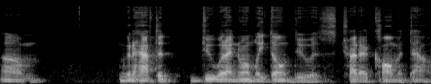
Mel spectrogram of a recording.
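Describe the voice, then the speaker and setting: Soft-spoken, a man with a very deep, low pitch, vocal fry and a bright, sharp tone talks at a fairly quick pace with ordinary pitch variation. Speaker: podcast co-host. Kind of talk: casual chat. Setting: video call from a hostel room. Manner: normally loud. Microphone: good mic, clear.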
